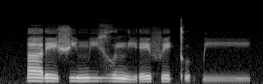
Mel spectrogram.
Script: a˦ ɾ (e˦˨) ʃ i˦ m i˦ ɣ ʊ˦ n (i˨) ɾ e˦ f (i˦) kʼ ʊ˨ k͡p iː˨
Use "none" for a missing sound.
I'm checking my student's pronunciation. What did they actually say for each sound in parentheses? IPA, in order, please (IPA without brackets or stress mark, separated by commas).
e˦˨, i˨, e˦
